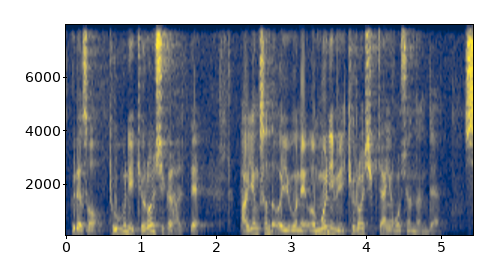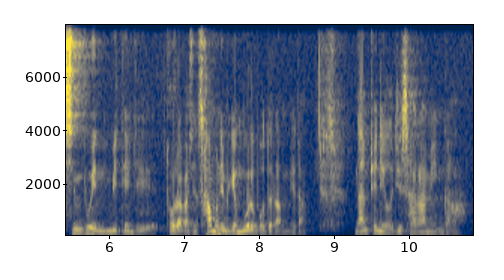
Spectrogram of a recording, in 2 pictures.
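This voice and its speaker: Gravelly-voiced man preaching a sermon. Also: mid-range voice, lively intonation, a little fast, darkish tone. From Gyeongsang region, Korea. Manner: earnest preaching, addresses the congregation directly. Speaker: senior pastor.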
